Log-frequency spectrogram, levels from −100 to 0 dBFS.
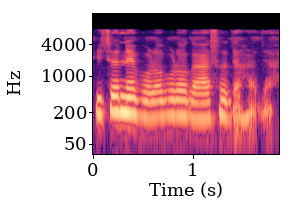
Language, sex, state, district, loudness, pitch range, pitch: Bengali, female, Assam, Hailakandi, -14 LUFS, 165-200 Hz, 175 Hz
